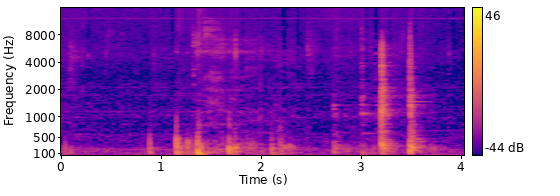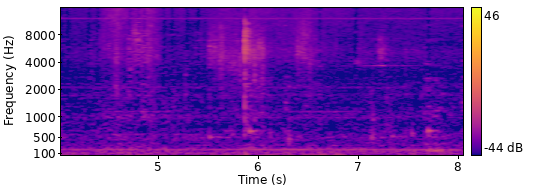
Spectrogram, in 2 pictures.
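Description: Handheld microphone being handled and put down: a cluster of thumps and knocks in the first few seconds, then quiet room tone with a faint hum.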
